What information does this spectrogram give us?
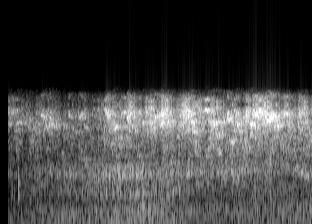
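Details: Budgerigar, a young Sky Spangle male from a budgerigar stud, chattering: a dense, continuous stream of high, scratchy chirps and squeaks with no pauses, possibly several birds calling together.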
